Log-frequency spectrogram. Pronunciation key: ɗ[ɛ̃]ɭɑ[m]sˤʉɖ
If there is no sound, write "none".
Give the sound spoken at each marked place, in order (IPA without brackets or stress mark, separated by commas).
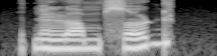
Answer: ɛ̃, m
